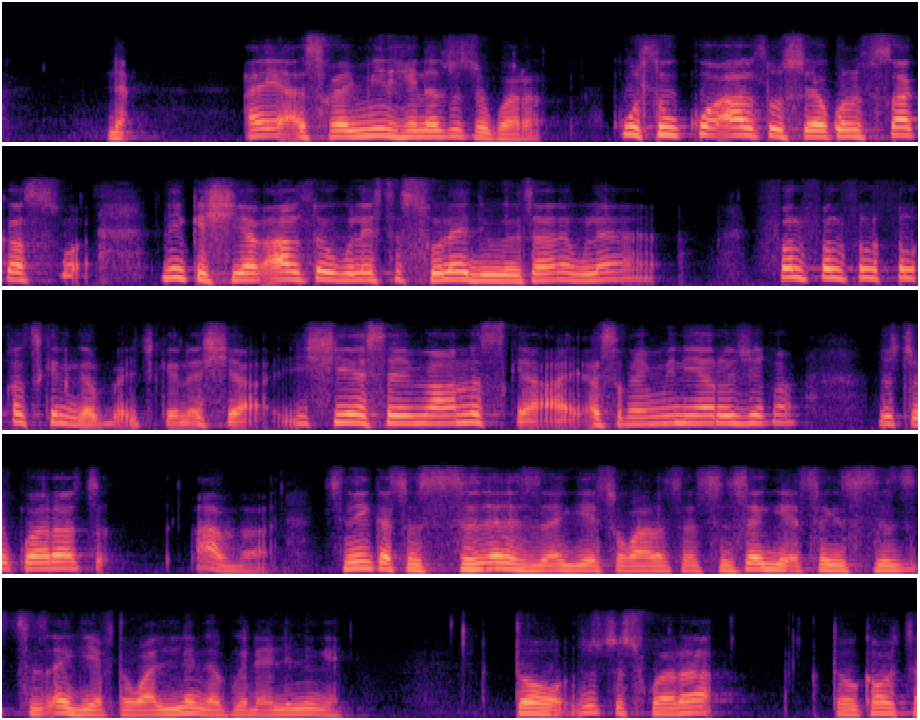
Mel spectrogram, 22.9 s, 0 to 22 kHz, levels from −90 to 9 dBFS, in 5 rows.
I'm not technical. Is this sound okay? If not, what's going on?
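Yes, no faults heard.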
